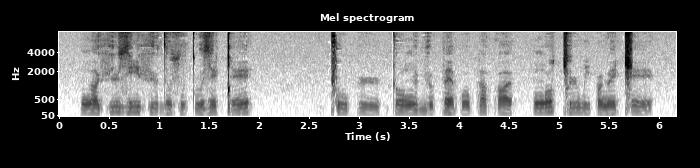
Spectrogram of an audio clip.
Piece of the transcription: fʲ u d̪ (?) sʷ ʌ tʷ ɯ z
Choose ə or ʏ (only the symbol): ə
